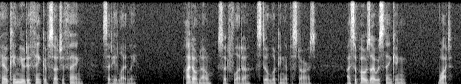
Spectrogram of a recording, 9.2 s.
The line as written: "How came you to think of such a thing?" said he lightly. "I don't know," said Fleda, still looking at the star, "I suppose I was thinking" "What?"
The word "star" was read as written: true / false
false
